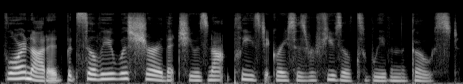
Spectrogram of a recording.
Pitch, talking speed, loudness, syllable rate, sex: 205 Hz, 245 wpm, -19 LUFS, 6.1 syllables/s, female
